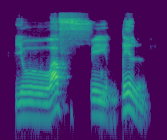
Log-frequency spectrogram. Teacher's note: Faknya dibaca double, ada tasdidnya.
